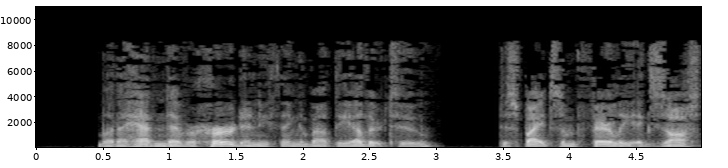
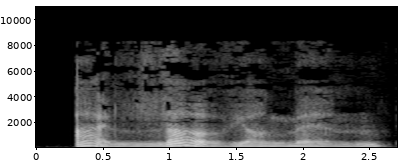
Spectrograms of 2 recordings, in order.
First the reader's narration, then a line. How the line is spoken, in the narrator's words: she purred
